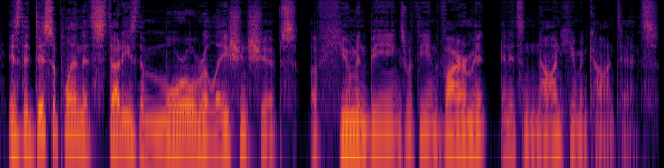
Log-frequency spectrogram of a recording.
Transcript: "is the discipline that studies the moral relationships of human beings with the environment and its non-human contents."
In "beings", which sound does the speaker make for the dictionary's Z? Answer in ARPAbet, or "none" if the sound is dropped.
Z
